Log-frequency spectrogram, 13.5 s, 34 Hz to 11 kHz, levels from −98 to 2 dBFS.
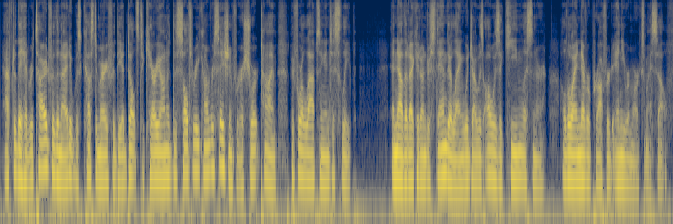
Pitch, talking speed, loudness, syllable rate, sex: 105 Hz, 215 wpm, -17 LUFS, 6.6 syllables/s, male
